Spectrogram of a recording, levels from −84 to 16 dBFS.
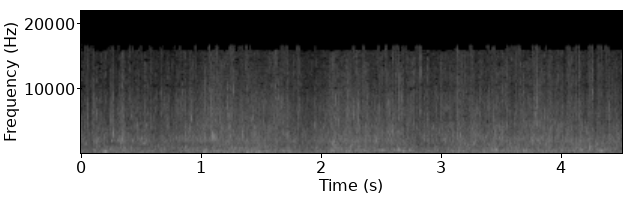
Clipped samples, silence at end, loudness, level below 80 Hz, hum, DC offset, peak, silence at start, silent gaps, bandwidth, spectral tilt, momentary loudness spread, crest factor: under 0.1%; 0 s; -34 LUFS; -58 dBFS; none; under 0.1%; -16 dBFS; 0 s; none; 17 kHz; -2 dB/octave; 3 LU; 20 dB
